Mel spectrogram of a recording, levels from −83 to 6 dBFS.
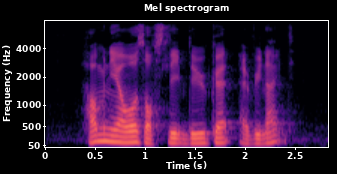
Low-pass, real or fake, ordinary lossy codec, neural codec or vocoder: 7.2 kHz; real; none; none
